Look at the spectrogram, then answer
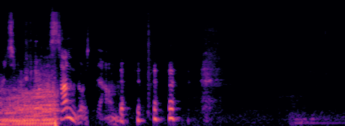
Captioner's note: laughing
